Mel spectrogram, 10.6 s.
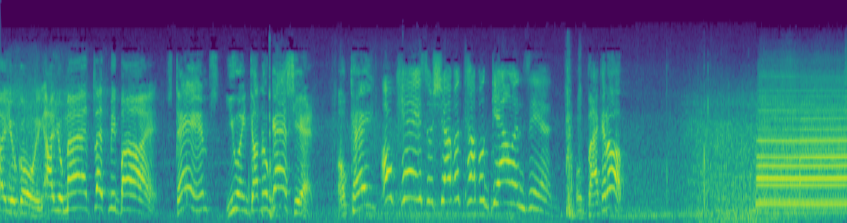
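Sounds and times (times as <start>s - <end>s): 
speech: 0.0s - 7.9s, 8.8s - 10.1s
car horn at a gas station pump line honking: 9.4s - 10.5s.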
